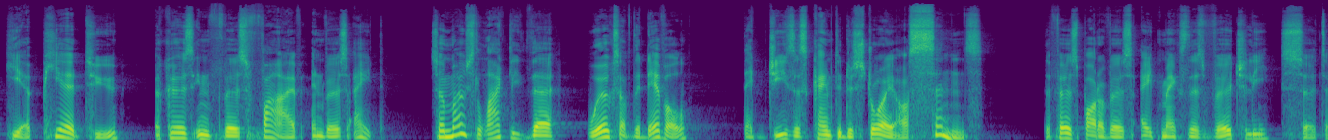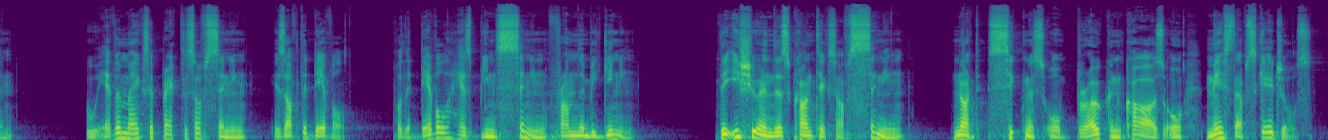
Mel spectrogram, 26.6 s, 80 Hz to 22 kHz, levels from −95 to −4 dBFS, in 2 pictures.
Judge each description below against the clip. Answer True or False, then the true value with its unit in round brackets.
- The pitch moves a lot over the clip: True (7.0 semitones)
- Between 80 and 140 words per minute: False (160 wpm)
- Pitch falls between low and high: False (115 Hz)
